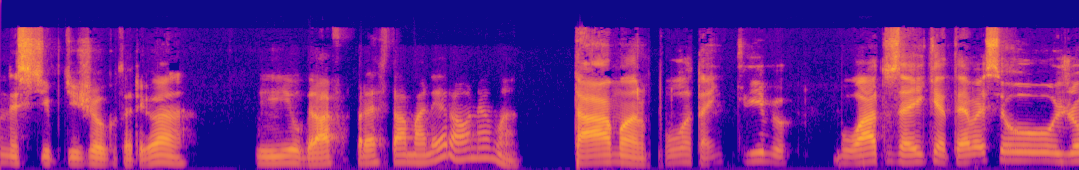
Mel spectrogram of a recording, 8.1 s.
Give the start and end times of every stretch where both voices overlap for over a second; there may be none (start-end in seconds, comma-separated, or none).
none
